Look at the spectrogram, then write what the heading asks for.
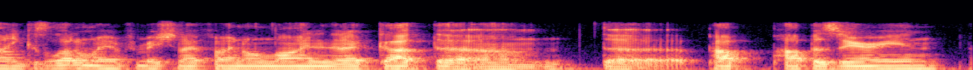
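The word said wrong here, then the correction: Papazian: Yeah, Papazan.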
